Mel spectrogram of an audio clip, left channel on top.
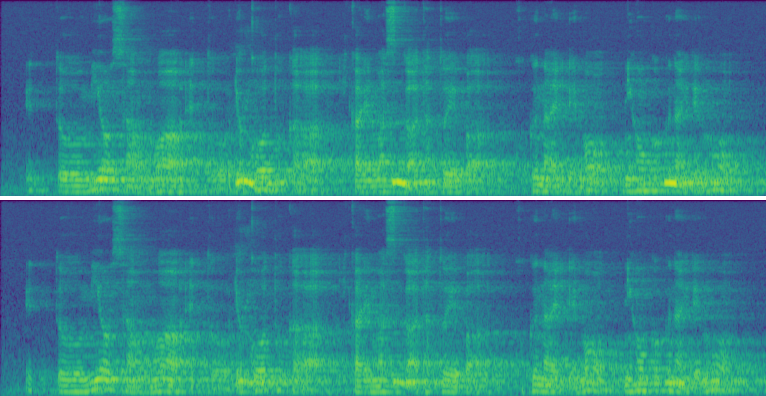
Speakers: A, on the right (about 35°); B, on the left (about 85°).
A: えっと、ミオさんは、えっと、旅行とか行かれますか例えば、
B: はい。うん、
A: 国内でも、日本国内でも、
B: うん。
